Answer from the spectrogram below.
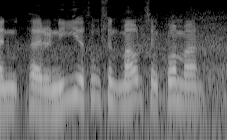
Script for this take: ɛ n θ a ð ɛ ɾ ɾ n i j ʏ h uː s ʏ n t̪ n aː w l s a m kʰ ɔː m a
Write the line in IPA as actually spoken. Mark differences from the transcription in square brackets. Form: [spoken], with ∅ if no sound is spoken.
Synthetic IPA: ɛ n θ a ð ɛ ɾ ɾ n [iː] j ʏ [θ] uː s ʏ n t̪ [m] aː w l s [ɛ] m kʰ ɔː m a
